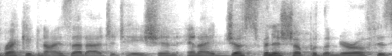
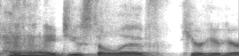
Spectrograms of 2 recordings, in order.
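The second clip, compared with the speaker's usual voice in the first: put-on urgent, panicked, frantic, repeated; 3 semitones higher, 4 dB louder than usual. Retelling a phone call from an old family friend, imitating Steve's frantic call. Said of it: "And he's frantic".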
